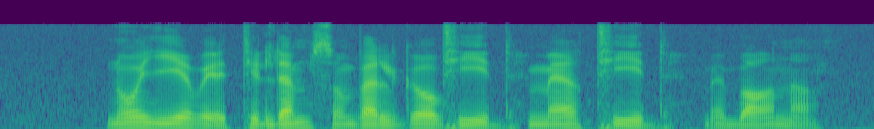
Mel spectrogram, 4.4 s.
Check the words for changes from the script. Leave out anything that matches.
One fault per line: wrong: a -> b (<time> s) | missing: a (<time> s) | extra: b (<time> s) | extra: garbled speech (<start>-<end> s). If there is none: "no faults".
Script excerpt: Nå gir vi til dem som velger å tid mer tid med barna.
no faults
